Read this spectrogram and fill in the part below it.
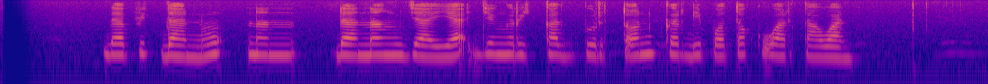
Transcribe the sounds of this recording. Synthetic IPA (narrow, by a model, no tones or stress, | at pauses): dapit̪̚danuʔ | danaŋd͡ʒajaʔd͡ʒɨŋrikat̪̚burt̪ɔnkɨrdipɔt̪ɔkuwart̪awan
